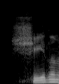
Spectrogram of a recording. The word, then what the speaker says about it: Shelagh: You ever heard of Sheila McDonald? Sheila McDonald. No. And that's spelled a very Scottish way, Shelagh.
